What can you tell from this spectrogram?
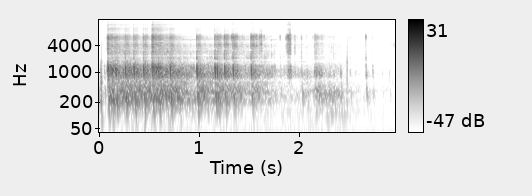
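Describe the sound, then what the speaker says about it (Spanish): Rapid bursts of Roblox gunfire crackle in quick succession, dense at first and then thinning into scattered single shots toward the end. "¡Qué disparo!"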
